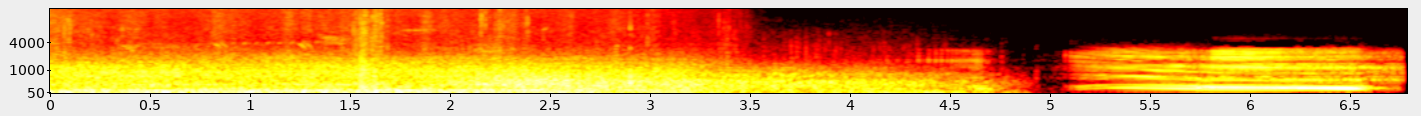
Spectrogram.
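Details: A deer eating makes several seconds of dense crunching, rustling noise, then a short pause and a loud, sustained harmonic growl that slowly falls in pitch.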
